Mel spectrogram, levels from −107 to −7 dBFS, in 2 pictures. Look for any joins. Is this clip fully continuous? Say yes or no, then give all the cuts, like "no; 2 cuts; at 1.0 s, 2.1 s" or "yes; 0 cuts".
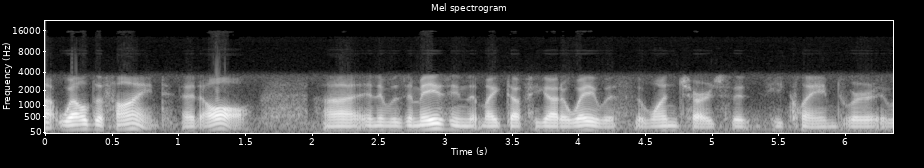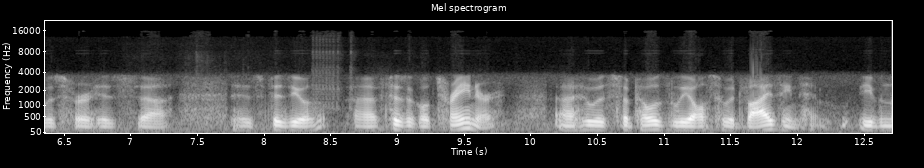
no; 4 cuts; at 1.0 s, 2.0 s, 7.7 s, 10.1 s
